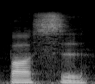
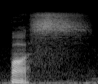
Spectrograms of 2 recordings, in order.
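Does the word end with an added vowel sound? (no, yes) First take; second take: yes; no. First: The word ends with an added vowel after s. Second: The word ends on the s with no vowel. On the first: The speaker calls it wrong. "으 몸을 한번 넣어볼게요" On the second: The speaker calls it right. "으 몸을 제가 빼버릴게요"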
